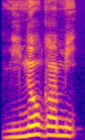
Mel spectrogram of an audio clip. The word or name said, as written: Minogami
